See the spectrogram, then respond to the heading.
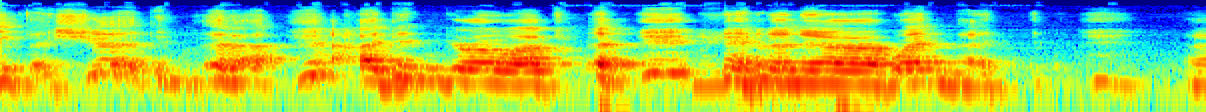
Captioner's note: laughs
